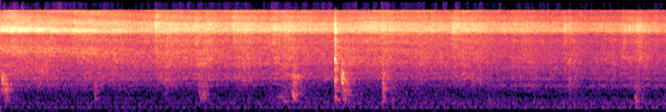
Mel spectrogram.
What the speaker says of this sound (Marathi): चांगलं असं एकजीव करूया।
